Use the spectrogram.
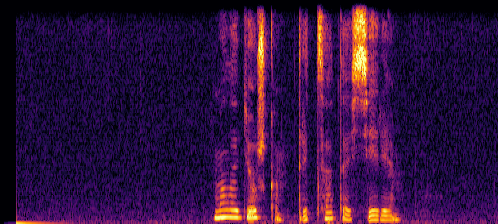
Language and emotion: Russian, sad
